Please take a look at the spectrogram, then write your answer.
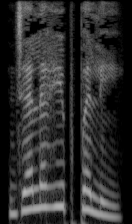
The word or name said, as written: ಜಲಹಿಪ್ಪಲಿ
